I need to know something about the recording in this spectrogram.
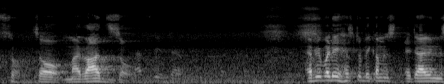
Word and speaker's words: Marazzo: z z o and we have a D sound coming just before Z so Maro everybody has to become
